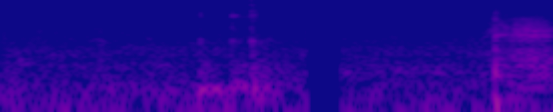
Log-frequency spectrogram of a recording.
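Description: Near silence: faint room tone, broken about a second in by a moment of total silence where the recording was cut.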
